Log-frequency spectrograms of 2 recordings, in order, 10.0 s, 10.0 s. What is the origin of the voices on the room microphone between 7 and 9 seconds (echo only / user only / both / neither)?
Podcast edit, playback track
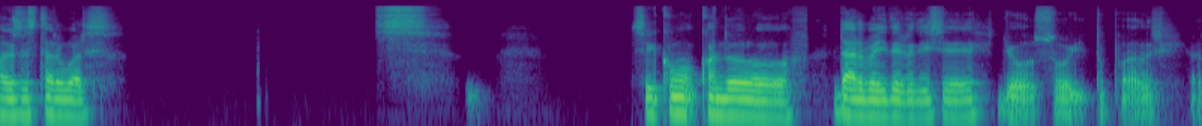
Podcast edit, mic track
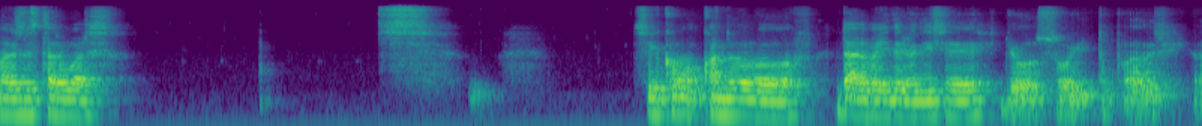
echo only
